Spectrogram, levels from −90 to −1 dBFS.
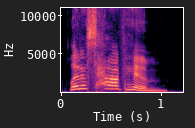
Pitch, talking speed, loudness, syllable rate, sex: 315 Hz, 195 wpm, -15 LUFS, 4.3 syllables/s, female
